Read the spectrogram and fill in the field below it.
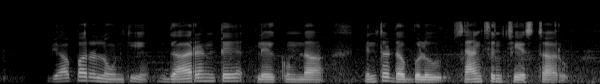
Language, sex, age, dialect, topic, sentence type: Telugu, male, 18-24, Utterandhra, banking, question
